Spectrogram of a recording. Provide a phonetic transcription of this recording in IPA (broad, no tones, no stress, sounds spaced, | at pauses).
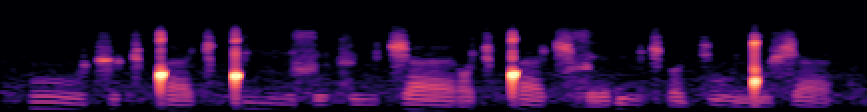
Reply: uː t͡ʃ u t͡ʃ ǃ æː t͡ʃ ǃ iː ɬ i t͡s iː t͡ʃ æː ɾ ɒ t͡ʃ ǃ æː t͡ʃ ɮ e ɗ iː t͡ʃ ɗ ɒ c uː ŋ͡ǃ u ʃ æ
